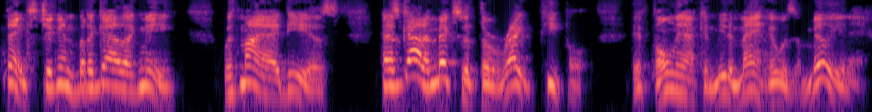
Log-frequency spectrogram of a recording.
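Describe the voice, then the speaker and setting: An actor playing a boastful, slangy small-time schemer boyfriend in 1940s radio sitcom style, with a raspy voice. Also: male voice, a little high, huge pitch swings, fast talker, bright, forceful tone, exaggerated voice. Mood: grandiose scheming. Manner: slangy, bragging, theatrical hustler patter.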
